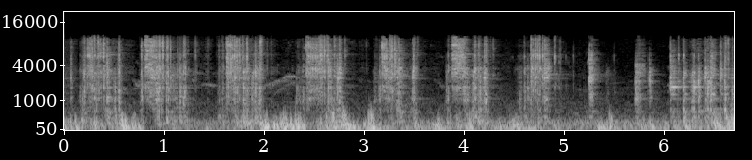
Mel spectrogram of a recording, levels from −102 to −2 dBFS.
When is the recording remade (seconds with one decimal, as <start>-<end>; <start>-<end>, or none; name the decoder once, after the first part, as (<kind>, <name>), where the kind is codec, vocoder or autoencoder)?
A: 0.9-1.5 (vocoder, WaveNeXt)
